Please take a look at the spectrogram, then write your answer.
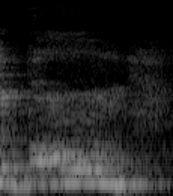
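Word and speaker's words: bomb: देखो एम के बाद में बी आया ना, क्या पढ़ेंगे, बॉम्ब, बॉम्ब।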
